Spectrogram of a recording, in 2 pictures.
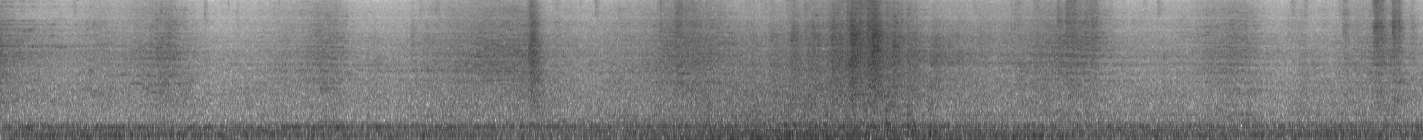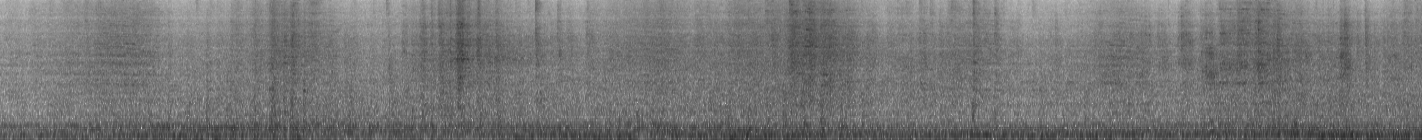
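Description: A train rolling past: a steady rumble, with its wheels clacking over rail joints every couple of seconds.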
